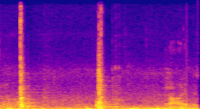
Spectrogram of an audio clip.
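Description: Low background rumble with two sharp clicks, about a quarter-second in and about a second in, and a man's voice starting near the end.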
